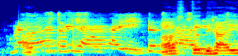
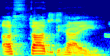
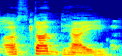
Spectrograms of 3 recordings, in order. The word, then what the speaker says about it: अष्टाध्यायी: अष्टाध्यायी नहीं, अष्टाध्यायी। क्या होगा, बिल्कुल अष्टाध्यायी, है ना। उच्चारण सही होना चाहिए, है ना।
